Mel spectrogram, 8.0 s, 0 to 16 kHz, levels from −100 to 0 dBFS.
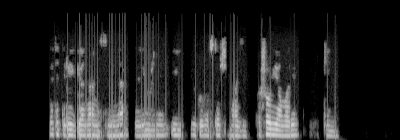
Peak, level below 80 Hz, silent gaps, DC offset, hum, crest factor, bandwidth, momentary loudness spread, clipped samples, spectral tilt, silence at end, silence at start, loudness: -6 dBFS; -52 dBFS; 5.06-5.10 s, 6.40-6.46 s; under 0.1%; none; 20 dB; 10.5 kHz; 15 LU; under 0.1%; -7 dB/octave; 1.25 s; 1 s; -25 LUFS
